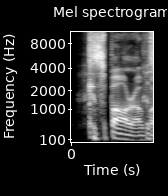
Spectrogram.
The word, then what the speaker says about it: Kasparov: And he plays Garry Kasparov. Is that how you pronounced it? – Kasparov, I believe, is how he pronounces it.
